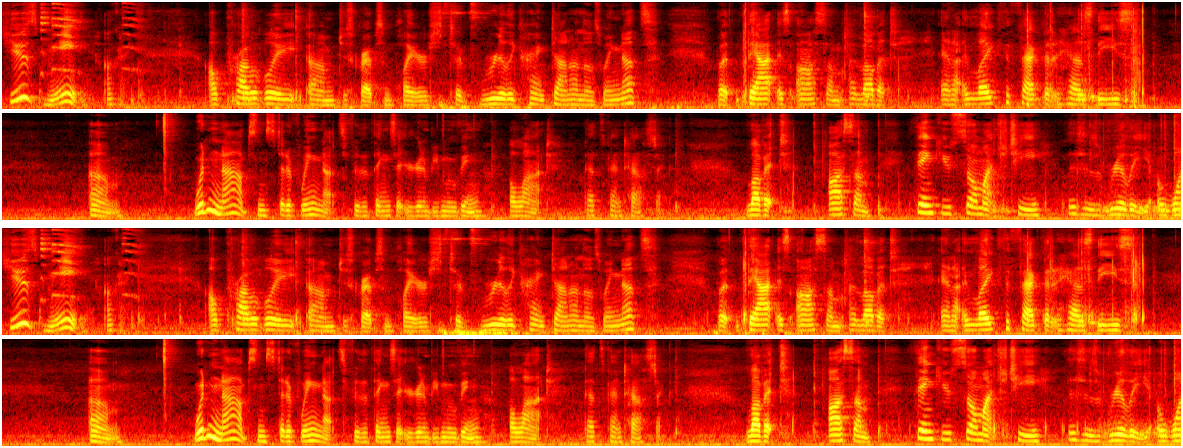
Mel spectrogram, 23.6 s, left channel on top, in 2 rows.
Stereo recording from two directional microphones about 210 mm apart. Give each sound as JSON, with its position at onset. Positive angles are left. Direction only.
{"t": 0.0, "sound": "speech", "side_deg": -5}
{"t": 7.9, "sound": "a woman's voice", "side_deg": -20}
{"t": 12.6, "sound": "a woman's voice", "side_deg": -15}
{"t": 20.9, "sound": "a woman's voice", "side_deg": -10}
